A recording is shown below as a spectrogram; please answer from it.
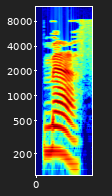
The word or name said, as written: meth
